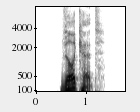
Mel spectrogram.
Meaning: second-person plural subjunctive I of wirken
- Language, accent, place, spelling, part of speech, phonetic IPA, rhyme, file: German, Germany, Berlin, wirket, verb, [ˈvɪʁkət], -ɪʁkət, De-wirket.ogg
